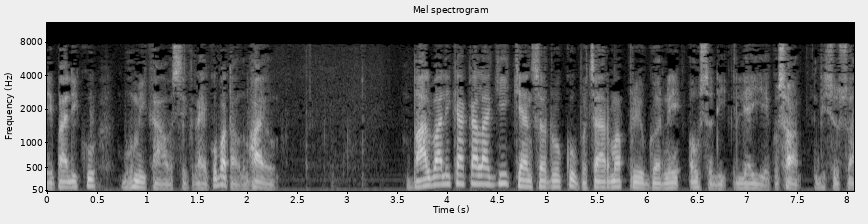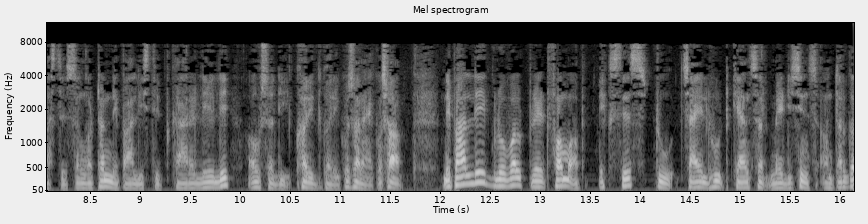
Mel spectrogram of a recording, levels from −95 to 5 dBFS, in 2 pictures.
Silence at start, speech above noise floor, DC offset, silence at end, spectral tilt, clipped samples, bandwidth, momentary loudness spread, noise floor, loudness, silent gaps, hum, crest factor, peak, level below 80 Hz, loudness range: 0 s; 30 dB; under 0.1%; 0 s; -4.5 dB/octave; under 0.1%; 8 kHz; 9 LU; -53 dBFS; -23 LUFS; none; none; 18 dB; -6 dBFS; -52 dBFS; 4 LU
